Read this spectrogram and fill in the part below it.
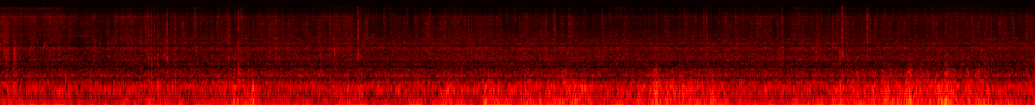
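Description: Bicycle tyres roll and crunch over a gravel path.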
